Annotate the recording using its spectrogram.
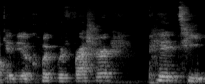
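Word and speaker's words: PITI: you a quick refresher pity payment is spelled p-i-t-i that's principal interest property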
